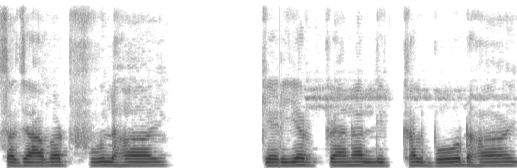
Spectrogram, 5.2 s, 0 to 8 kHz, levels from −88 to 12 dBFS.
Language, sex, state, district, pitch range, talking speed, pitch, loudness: Maithili, male, Bihar, Samastipur, 150-160 Hz, 95 wpm, 155 Hz, -17 LUFS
